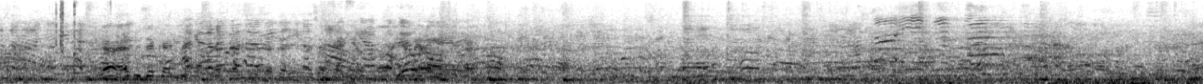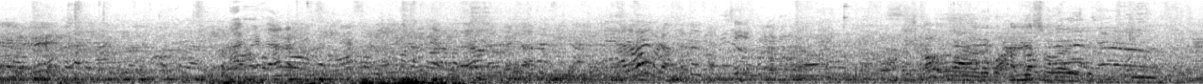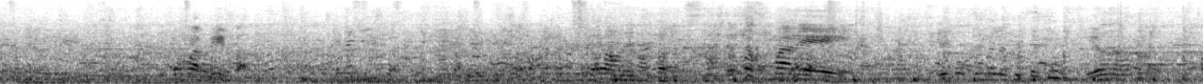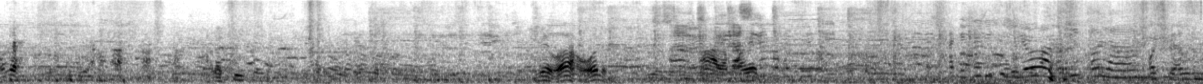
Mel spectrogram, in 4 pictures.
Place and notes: Calle Veintitrés de Mayo, Puerto del Rosario, Las Palmas, Spain - Rosario Flea Market
A brief recording of a bustling, colourful, friendly flea market in the Captial of Fuertaventura, Rosaario, Spain.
